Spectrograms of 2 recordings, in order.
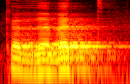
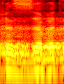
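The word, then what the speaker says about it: كذبت: കദ്ദബത്, ദാലിൻ്റെ ഉച്ചാരണം ശ്രദ്ധിക്കണം. ദസ്സ പോലെ കസ്സബത്ത് എന്നായി പോയത്.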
